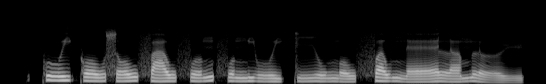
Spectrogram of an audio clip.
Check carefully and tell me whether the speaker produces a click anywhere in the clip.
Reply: no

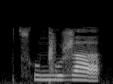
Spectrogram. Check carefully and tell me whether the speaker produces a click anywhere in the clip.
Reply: yes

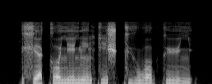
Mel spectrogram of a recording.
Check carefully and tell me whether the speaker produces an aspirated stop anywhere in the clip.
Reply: no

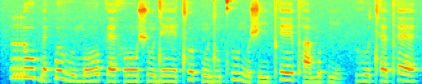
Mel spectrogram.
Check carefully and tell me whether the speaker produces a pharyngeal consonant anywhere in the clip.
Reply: no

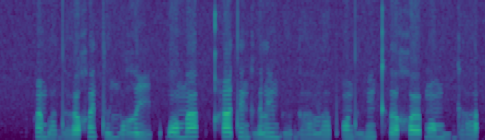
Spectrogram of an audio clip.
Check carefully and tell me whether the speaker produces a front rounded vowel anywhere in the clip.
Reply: yes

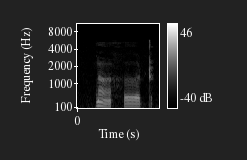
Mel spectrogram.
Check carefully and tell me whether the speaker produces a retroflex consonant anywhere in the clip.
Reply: yes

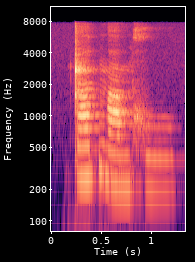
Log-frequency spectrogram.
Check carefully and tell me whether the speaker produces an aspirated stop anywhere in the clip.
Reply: no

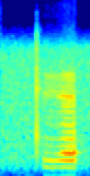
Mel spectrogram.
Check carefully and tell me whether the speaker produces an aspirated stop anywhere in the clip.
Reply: yes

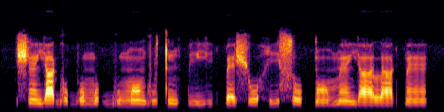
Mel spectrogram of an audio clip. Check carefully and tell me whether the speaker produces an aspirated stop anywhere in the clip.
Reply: no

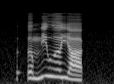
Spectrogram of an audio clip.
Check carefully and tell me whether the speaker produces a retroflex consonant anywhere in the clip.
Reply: no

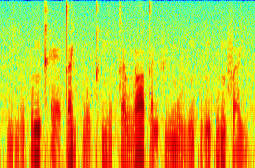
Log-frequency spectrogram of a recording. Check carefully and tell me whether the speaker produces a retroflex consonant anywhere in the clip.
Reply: no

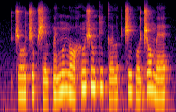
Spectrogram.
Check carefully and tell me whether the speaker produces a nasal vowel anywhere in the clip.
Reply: yes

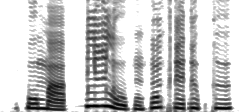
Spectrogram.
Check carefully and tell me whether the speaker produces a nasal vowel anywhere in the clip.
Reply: yes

